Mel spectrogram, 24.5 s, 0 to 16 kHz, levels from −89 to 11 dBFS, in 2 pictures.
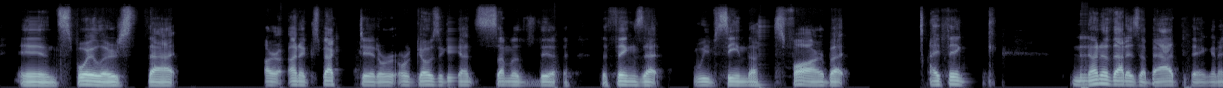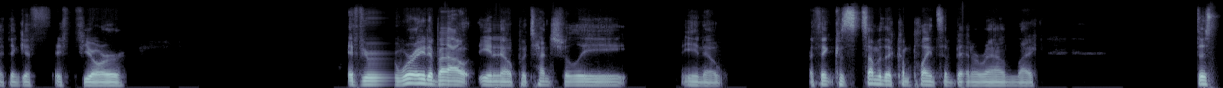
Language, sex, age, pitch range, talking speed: English, male, 30-49, 90-105 Hz, 135 wpm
